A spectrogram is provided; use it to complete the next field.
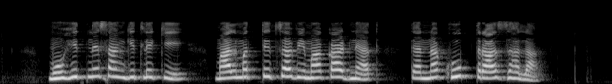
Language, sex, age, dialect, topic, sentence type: Marathi, female, 31-35, Standard Marathi, banking, statement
